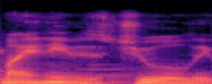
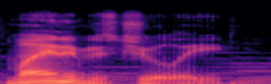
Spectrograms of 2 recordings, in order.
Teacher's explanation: my name is Julie would have a falling intonation right whereas my name is Julie would have a rising intonation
